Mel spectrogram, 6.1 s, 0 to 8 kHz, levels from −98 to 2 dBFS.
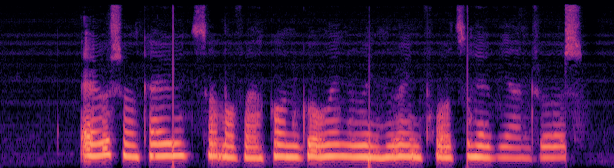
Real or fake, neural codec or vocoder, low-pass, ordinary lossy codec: fake; vocoder, 22.05 kHz, 80 mel bands, WaveNeXt; 7.2 kHz; MP3, 64 kbps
